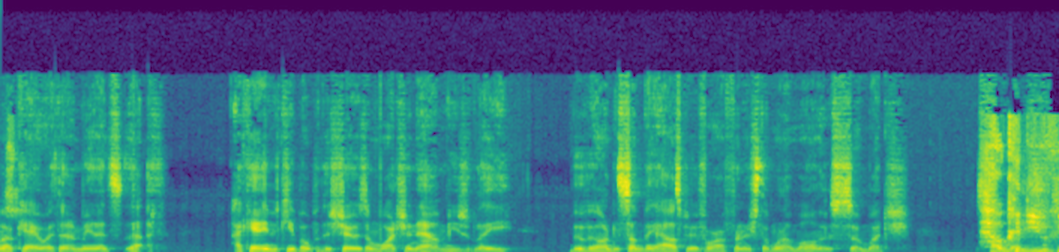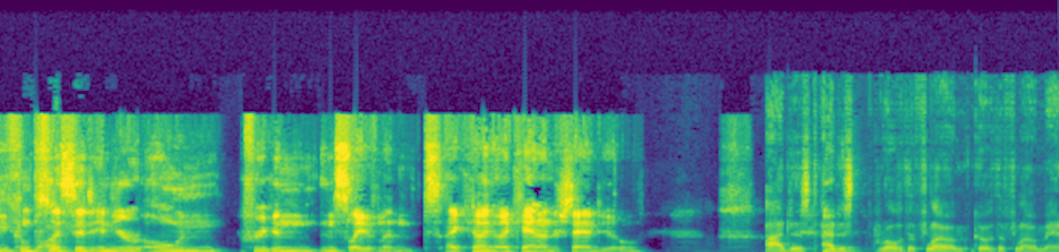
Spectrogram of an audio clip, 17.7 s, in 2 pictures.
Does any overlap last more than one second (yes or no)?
yes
